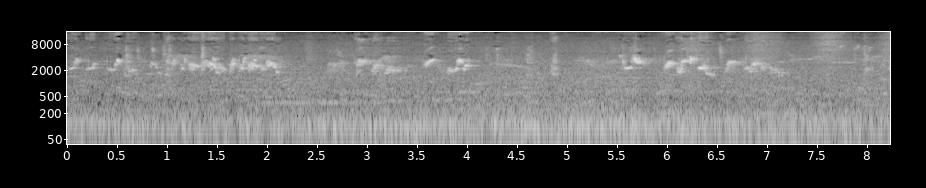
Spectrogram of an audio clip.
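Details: Red-whiskered bulbuls in cages, songbirds groomed for competition, pour out dense runs of bright twittering phrases, some squawky, repeated in bursts over a steady low background drone.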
